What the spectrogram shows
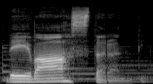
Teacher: the visarga is going to turn into a dental s, devas taranti.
